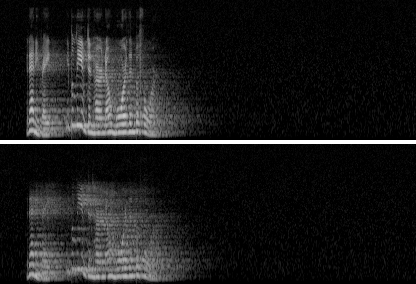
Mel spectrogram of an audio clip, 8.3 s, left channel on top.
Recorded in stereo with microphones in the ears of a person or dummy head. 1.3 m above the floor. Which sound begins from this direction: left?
A woman speaking, at 0.5 s.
